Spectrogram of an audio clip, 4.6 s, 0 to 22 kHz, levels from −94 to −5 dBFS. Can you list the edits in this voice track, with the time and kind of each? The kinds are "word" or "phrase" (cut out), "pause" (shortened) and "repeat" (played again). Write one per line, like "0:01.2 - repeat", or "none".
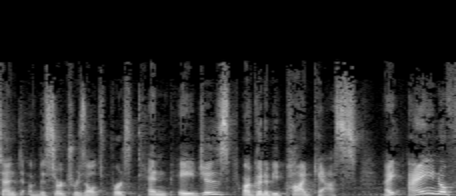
0:01.1 - word
0:02.4 - pause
